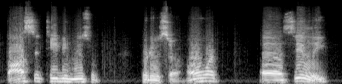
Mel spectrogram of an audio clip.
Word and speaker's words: Seeley: For April Fool's Day in 1980, Boston TV news producer Homer Seeley, he actually rhymes with silly, produced a television broadcast about a hill in Milton, Massachusetts, that had begun oozing lava and spewing flames.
